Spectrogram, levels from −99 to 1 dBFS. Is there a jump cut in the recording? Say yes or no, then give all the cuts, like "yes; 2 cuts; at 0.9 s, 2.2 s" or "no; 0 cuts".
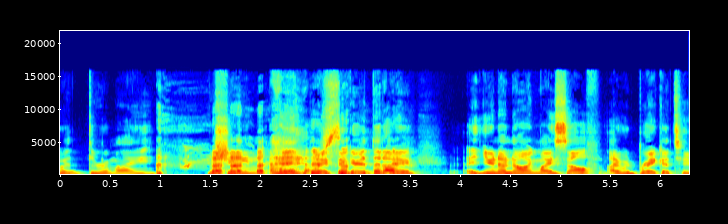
no; 0 cuts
